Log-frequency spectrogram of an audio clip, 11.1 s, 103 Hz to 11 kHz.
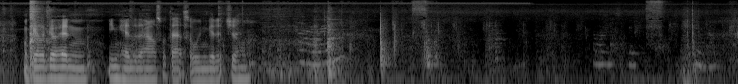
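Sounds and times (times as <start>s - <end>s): spray bottle squirts: 6.1s - 6.6s, 9.7s - 10.2s.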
